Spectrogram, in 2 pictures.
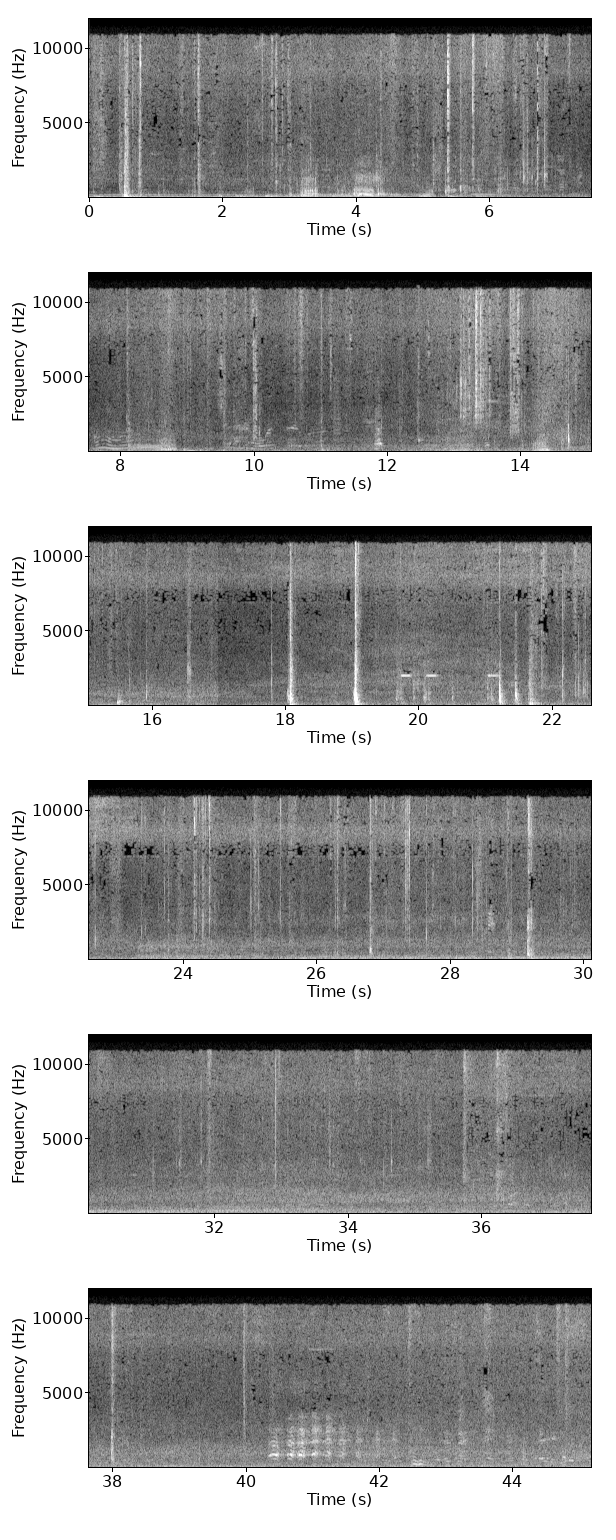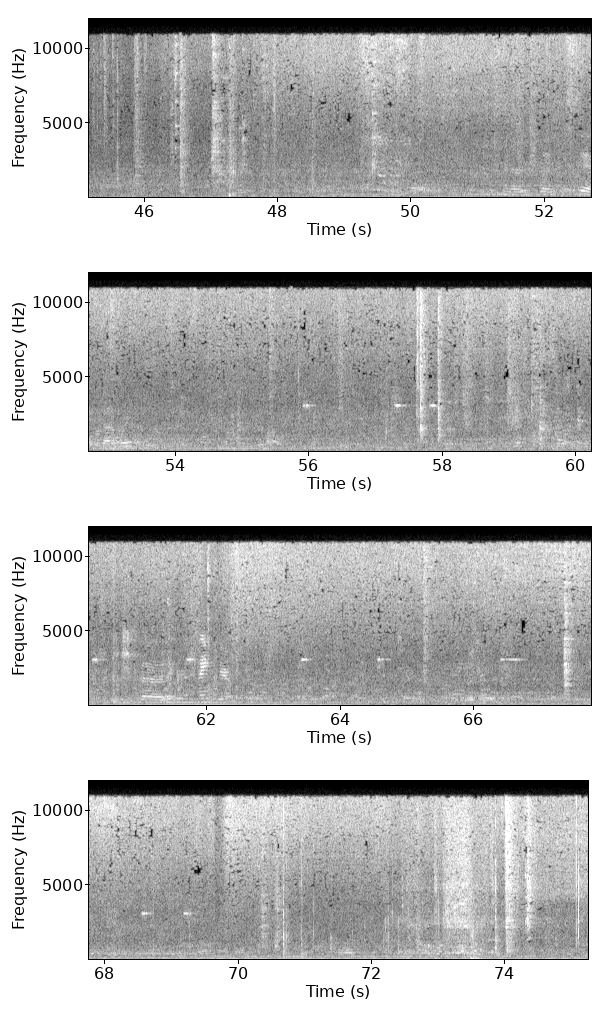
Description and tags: This is the sequence of entering a waffle house restaurant. From getting out of the truck to being seated.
